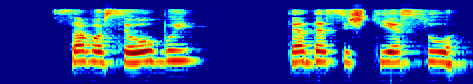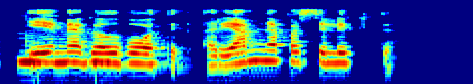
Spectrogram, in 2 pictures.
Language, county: Lithuanian, Telšiai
